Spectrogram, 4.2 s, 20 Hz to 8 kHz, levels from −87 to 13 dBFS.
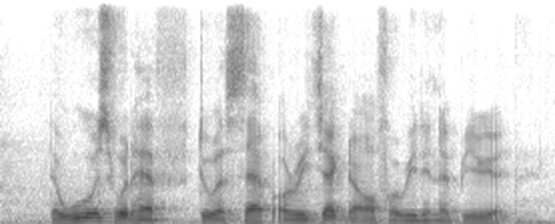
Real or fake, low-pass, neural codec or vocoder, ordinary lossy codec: fake; none; codec, 16 kHz, 4 kbps, X-Codec, HuBERT features, trained on LibriSpeech; none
